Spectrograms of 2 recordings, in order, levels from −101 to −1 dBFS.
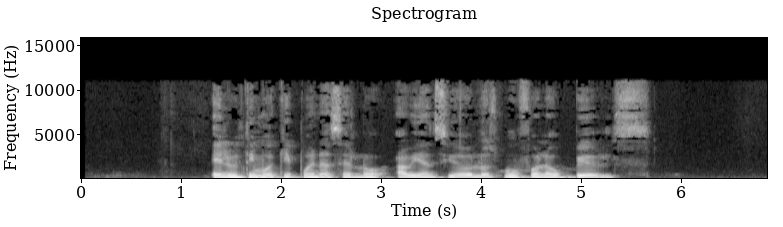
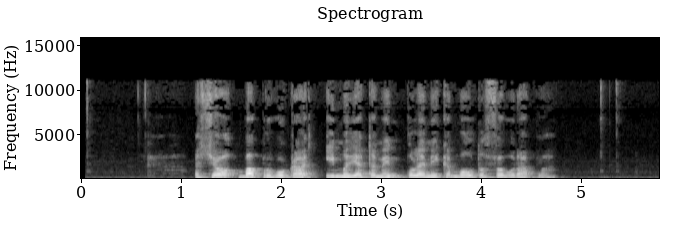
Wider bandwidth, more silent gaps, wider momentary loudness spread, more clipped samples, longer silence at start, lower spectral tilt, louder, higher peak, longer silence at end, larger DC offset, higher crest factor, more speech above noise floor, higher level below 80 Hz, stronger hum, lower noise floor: about the same, 11.5 kHz vs 11.5 kHz; neither; second, 8 LU vs 13 LU; neither; first, 1.3 s vs 1.15 s; about the same, -7 dB/octave vs -7 dB/octave; first, -16 LUFS vs -22 LUFS; about the same, -2 dBFS vs -2 dBFS; first, 1.2 s vs 1.05 s; neither; second, 14 dB vs 22 dB; first, 53 dB vs 44 dB; first, -56 dBFS vs -62 dBFS; neither; about the same, -68 dBFS vs -66 dBFS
